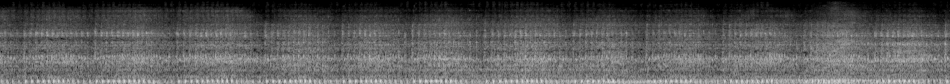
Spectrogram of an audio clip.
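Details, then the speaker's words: BS6 single-cylinder bike engine at 47,500 km, in for engine work: runs rough with a dull, uneven knock and a surging beat a bit faster than once a second; scored cylinder bore. "இது வண்டியோட போரில் scoring வந்துச்சு."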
